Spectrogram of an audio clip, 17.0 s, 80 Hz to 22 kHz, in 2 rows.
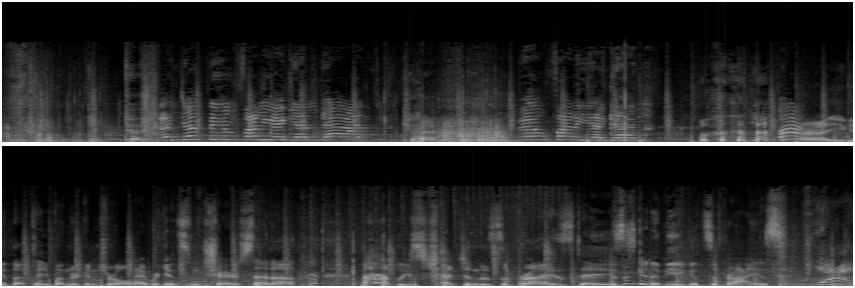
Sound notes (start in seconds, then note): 6.9 laughs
